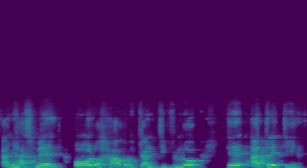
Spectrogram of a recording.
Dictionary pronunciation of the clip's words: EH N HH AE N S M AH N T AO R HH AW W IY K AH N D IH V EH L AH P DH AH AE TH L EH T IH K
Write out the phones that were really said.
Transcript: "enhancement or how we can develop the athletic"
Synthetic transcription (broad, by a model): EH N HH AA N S M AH N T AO L HH AW W IY K AH N D IH V EH L AH P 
